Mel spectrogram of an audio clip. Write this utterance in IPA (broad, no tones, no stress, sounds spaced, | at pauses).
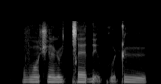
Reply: v ɔ̃ ʃ ɛ̃ ɳ ʉ ǀ ɛ ɗ ḛ kʷ ḛ ʈ ʉ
